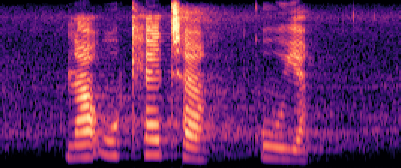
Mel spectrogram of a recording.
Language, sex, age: Venda, female, 25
